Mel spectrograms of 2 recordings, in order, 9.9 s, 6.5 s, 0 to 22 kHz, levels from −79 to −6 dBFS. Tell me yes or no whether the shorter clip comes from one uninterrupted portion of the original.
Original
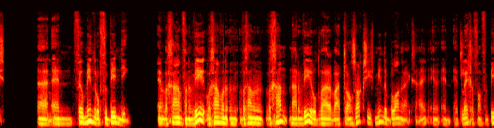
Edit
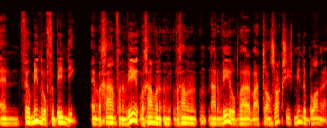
no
